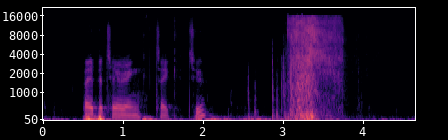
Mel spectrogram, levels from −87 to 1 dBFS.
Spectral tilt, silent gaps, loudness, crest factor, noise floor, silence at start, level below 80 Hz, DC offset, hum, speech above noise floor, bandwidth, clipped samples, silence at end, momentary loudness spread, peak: -3.5 dB/octave; none; -38 LUFS; 24 dB; -65 dBFS; 0.2 s; -40 dBFS; under 0.1%; none; 30 dB; 16.5 kHz; under 0.1%; 0.4 s; 24 LU; -12 dBFS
